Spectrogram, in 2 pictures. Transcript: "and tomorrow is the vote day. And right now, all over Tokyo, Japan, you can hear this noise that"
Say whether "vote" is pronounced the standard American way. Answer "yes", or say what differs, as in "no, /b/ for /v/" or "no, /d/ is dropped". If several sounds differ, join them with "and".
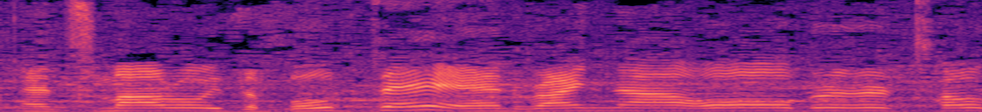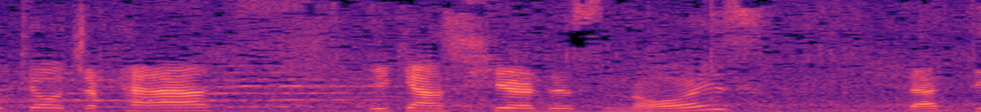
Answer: no, /b/ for /v/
